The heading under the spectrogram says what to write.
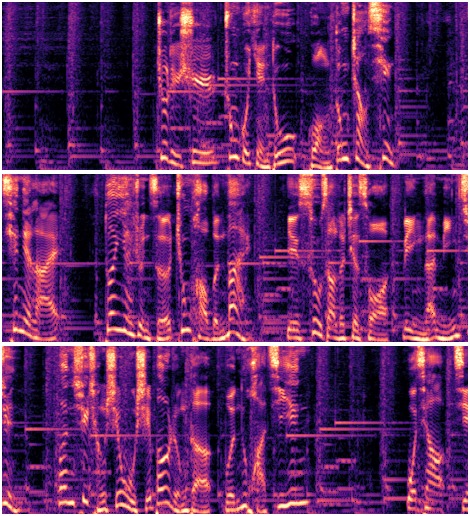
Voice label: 男

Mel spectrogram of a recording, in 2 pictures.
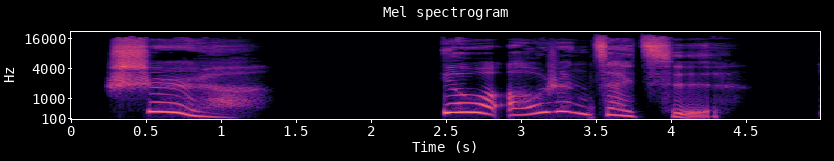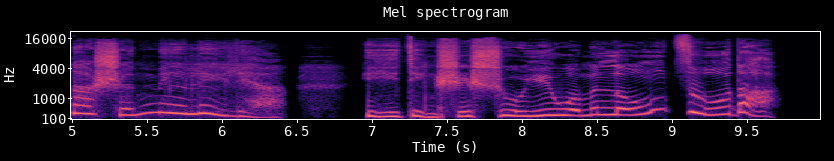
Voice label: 女 角色

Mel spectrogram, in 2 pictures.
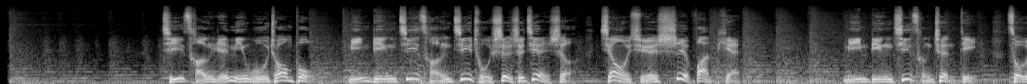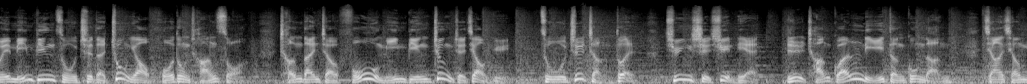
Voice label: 男 专题 厚重力量; 人民武装

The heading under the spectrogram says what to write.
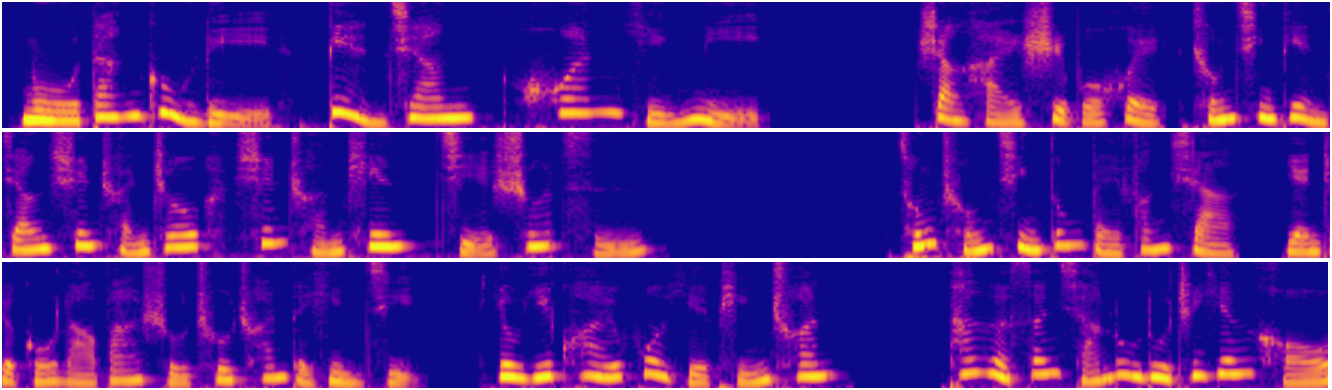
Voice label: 女 专题 知性甜美

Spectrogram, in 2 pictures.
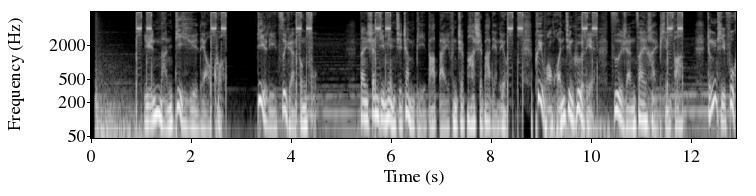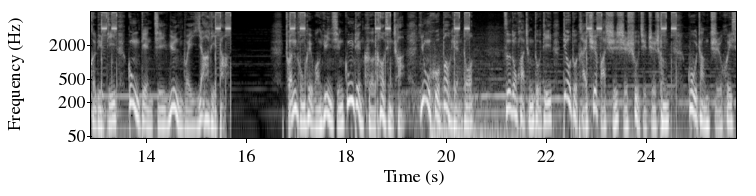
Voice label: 男 有力宣传

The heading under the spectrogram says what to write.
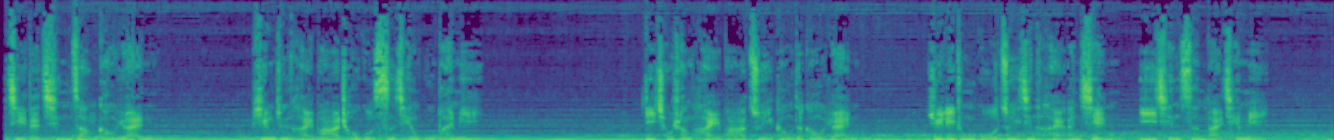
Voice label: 男97 纪录片; 山海之间

